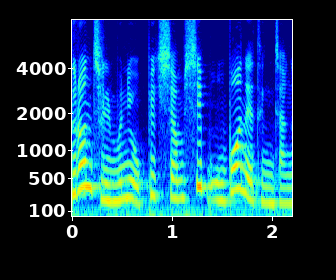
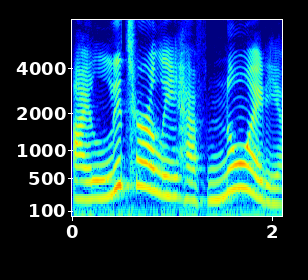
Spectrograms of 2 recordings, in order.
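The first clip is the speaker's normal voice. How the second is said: heavy stress on the word literally; 5 dB louder than usual. Teaching to stress words like literally in a sentence: stress on literally. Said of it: "literally 같은 표현에 좀 강세를 넣어주셔야 돼요. ... 이렇게".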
